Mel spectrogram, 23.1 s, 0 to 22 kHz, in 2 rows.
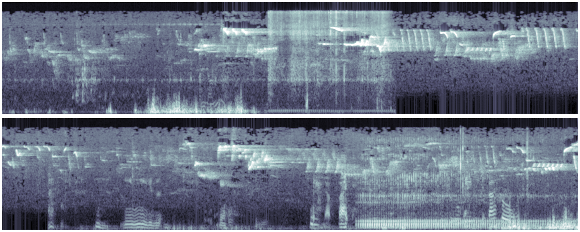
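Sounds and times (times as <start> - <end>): small birds chirping: 0.0 - 23.0
rapid high bird trills: 4.1 - 7.9, 18.2 - 23.0
low rough noise: 18.6 - 23.0.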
